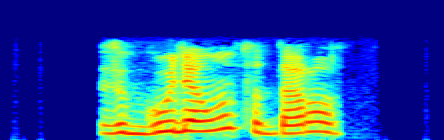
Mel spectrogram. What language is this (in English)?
Kabyle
